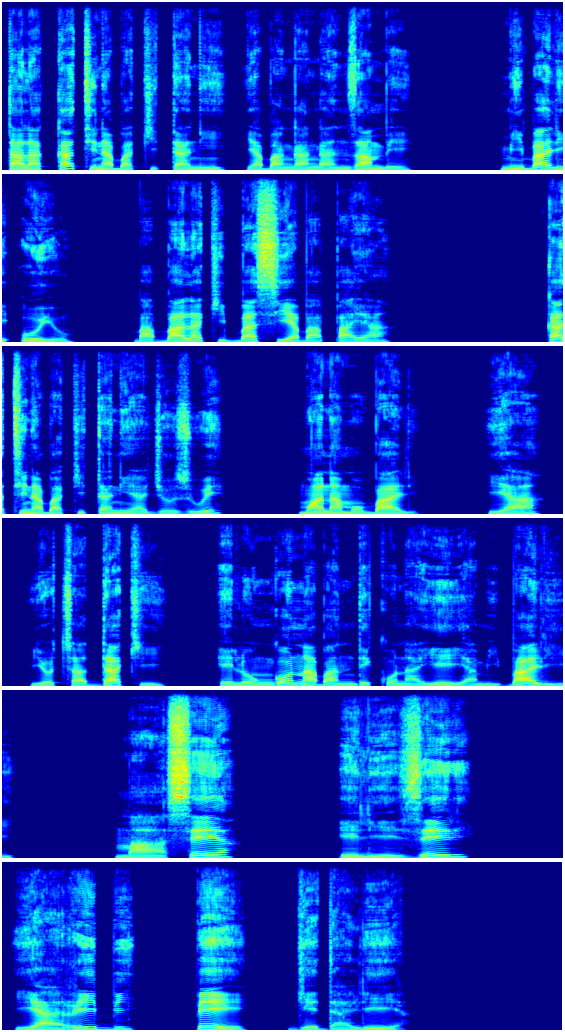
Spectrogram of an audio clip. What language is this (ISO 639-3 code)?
lin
